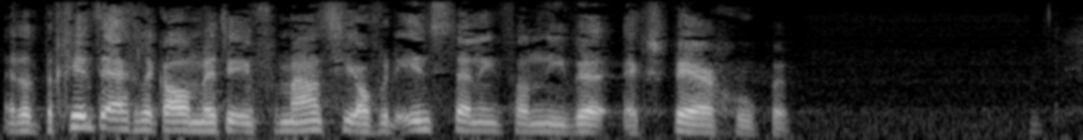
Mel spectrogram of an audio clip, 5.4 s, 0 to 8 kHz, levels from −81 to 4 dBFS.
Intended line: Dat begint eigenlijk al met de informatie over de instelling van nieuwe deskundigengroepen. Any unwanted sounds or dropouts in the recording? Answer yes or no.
no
